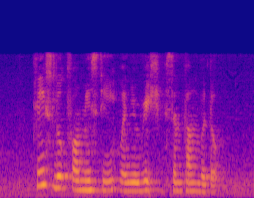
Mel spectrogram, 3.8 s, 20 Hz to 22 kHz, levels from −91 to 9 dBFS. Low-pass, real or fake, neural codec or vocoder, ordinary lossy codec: 7.2 kHz; fake; codec, 16 kHz in and 24 kHz out, 2.2 kbps, FireRedTTS-2 codec; AAC, 48 kbps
